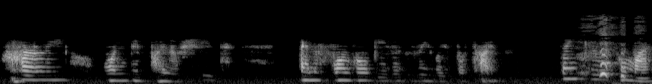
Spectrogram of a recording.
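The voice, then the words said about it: Poor put-on Russian accent. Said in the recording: “my harsh accent, which is horrible ... Russian? ... It sounds like Russian one ... Ukrainian, maybe?”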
